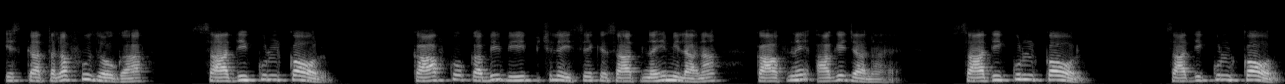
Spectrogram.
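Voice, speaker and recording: A man teaching Urdu pronunciation, repeating each word slowly and carefully and explaining what it means. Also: a little high. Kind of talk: slow deliberate Urdu pronunciation lesson. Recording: dull lo-fi recording.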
